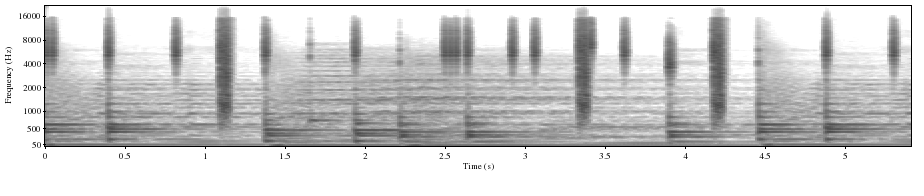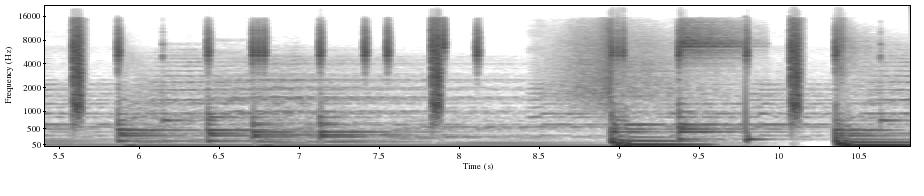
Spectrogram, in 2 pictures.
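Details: Electronic music with a steady drum-machine beat and synthesizer chords, with no animal sounds heard.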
